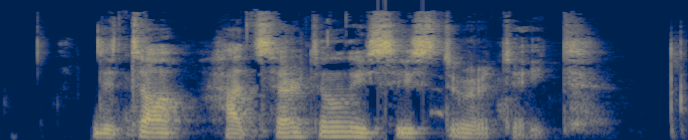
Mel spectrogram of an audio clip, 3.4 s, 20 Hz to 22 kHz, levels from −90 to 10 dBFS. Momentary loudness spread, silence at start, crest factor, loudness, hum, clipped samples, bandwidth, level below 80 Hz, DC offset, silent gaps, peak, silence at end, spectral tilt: 16 LU; 0.5 s; 20 dB; -16 LUFS; none; under 0.1%; 16 kHz; -62 dBFS; under 0.1%; none; 0 dBFS; 0.05 s; -1 dB/octave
